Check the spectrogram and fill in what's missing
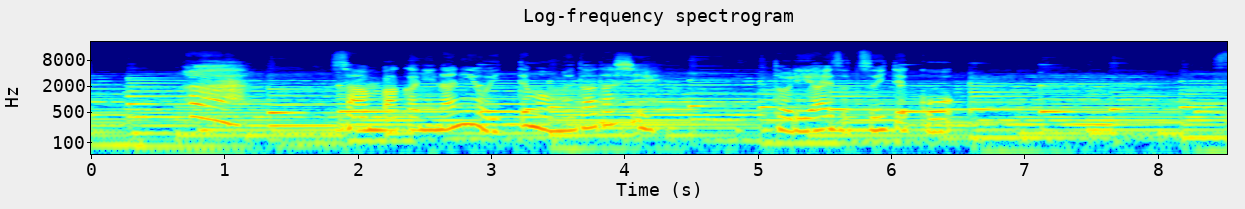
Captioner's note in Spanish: suspiro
